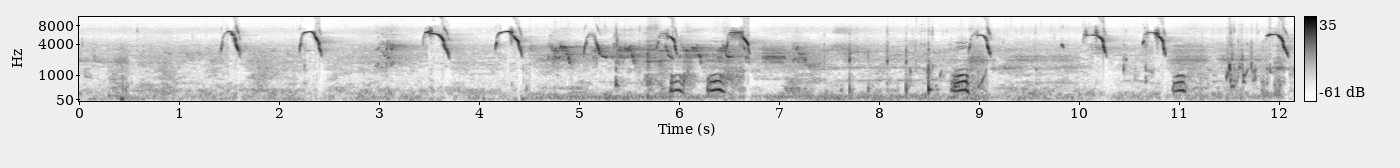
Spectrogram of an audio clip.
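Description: A bird calling over and over: short, high chirps that rise and then fall, about one a second, with a few lower, voice-like calls among them.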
